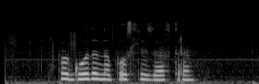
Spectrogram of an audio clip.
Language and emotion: Russian, neutral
